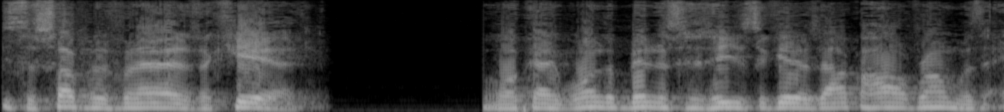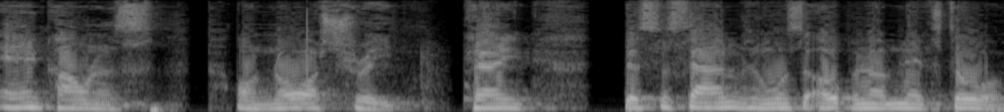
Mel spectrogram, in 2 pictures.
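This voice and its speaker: Talking very fast in a Louisiana accent, a man with a dark, mellow tone keeps a medium pitch and fairly even intonation while room echo is audible. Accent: Southern US, Louisiana. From Louisiana, Baton Rouge. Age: 60s. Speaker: neighborhood resident opposing rezoning. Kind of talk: public comment at zoning hearing. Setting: council chambers.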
